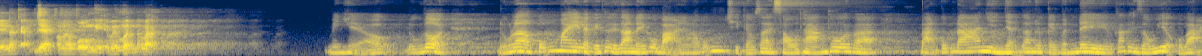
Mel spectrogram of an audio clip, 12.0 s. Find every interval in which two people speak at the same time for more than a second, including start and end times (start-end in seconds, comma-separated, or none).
none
